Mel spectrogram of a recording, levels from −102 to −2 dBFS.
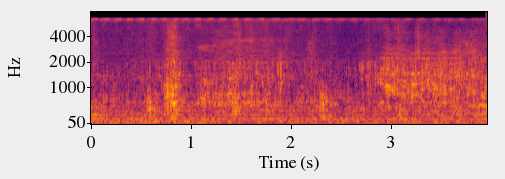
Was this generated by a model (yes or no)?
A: yes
